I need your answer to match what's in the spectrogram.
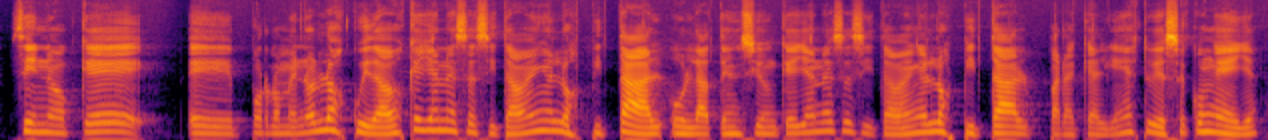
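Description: A young woman with a Venezuelan accent, chatting on a podcast and spinning lively family anecdotes. Her voice is mellow and dark, with a smooth, clear tone. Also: medium pitch, fast talker, hardly any pauses. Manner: animated storytelling, acting out family quotes. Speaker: podcast co-host. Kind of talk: casual chat.

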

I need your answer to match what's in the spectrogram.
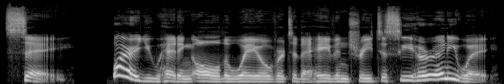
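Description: A woman voicing a sly, menacing male fox in a storybook reading, talking slowly with a slick, sneering manner. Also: very deep voice, very animated, dry recording, clean studio sound, pitched below the performer's own voice.

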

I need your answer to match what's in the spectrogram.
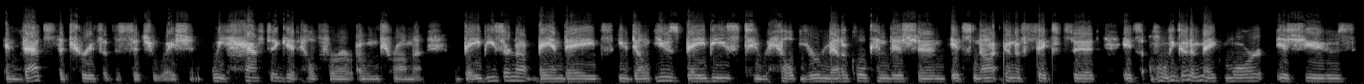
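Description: Frank, bright-voiced woman from Tennessee. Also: deep voice, normal speed, low-quality recording. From Tennessee, USA. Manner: frank, wry, sarcastic humor. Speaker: podcast guest. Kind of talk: candid conversation.

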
